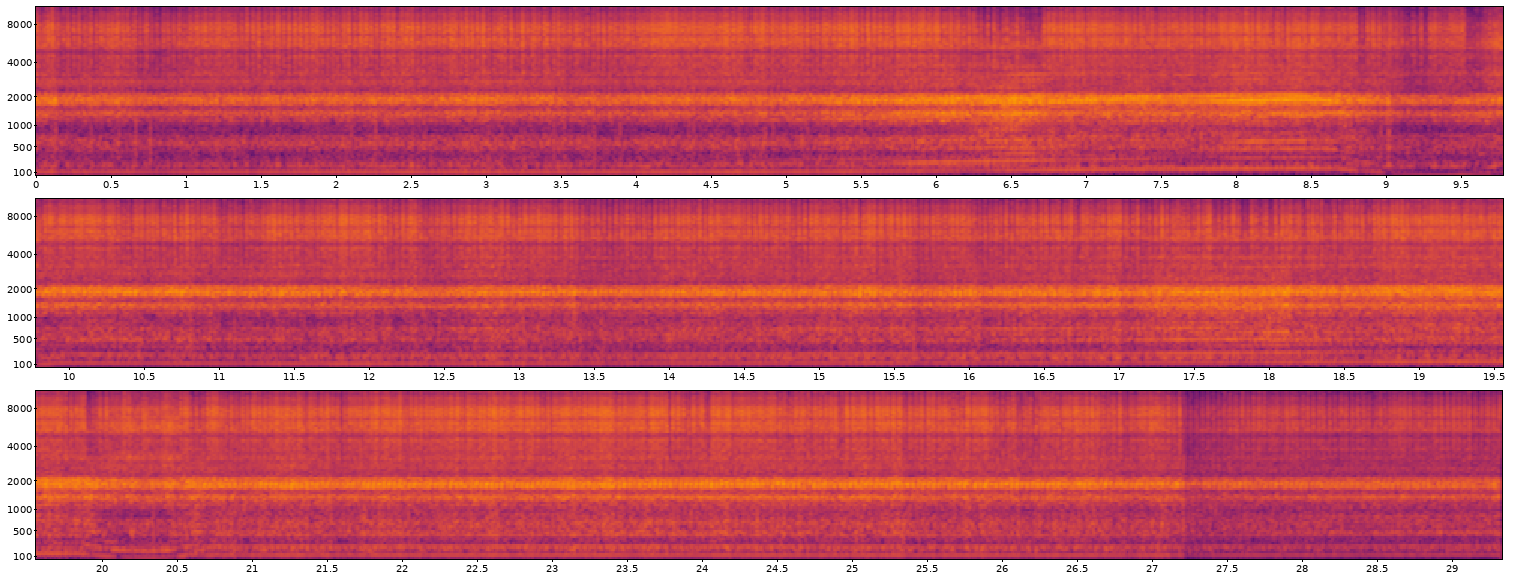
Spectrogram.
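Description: Motorcycle engine running under way over steady wind and road noise. The revs climb about six to nine seconds in and dip sharply and briefly twice, near nine and twenty seconds in.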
